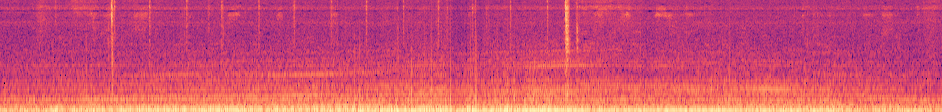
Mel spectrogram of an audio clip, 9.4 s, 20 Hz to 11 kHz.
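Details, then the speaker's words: Subaru Impreza WRX 5-speed before bearing replacement: faint whine under heavy road roar that speeds up with the car and doesn't change with gear changes, audible in every gear; worn center differential bearings. "you'll know it's Cent diff because the noise speeds up with the car doesn't change in gear changes"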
